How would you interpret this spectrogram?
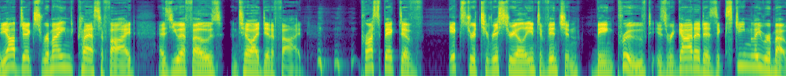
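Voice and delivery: terrible, very bad put-on New Zealand accent. Reading a quoted statement aloud on the show: very bad new zealand accent. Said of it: "Let's try a very bad New Zealand accent".

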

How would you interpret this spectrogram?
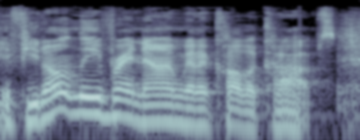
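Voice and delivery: ordinary talk

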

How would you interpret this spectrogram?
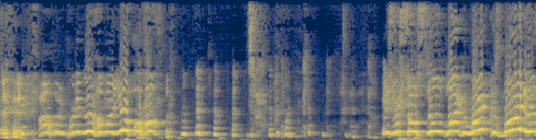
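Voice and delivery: loud, high-pitched squeaky voice. Comedians improvise a crude sketch, one speaking in a Mickey Mouse voice. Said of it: "That's a really good Mickey Mouse voice".

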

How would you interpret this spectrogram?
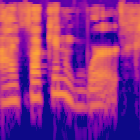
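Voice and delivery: boastful, self-satisfied, proud tone. Teasing another speaker about being tired: imitating someone proudly. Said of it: "do you feel proud that you're fatigued?".

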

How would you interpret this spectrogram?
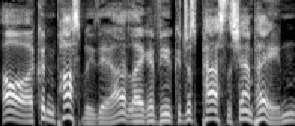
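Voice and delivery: put-on mid-Atlantic accent. Trying out the accent just described: put-on mid-Atlantic accent. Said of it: "kinda what you're going into".

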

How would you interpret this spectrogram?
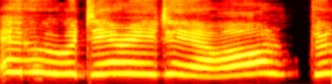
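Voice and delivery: high, loud mock old-timey posh film British.

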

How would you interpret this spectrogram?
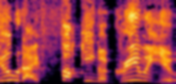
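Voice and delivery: mock very high-pitched, angry cursing outburst. Recounting a misunderstanding with the listener, retelling getting mad. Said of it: "I started getting mad because I thought you were being rude".

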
